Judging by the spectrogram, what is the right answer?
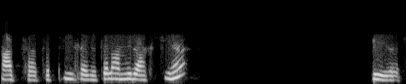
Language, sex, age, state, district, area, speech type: Bengali, female, 30-45, West Bengal, Paschim Medinipur, rural, conversation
